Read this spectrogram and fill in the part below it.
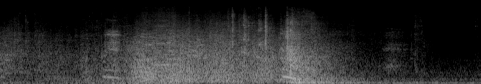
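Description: A loud rushing scrape sounds as a body slides through a narrow opening.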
